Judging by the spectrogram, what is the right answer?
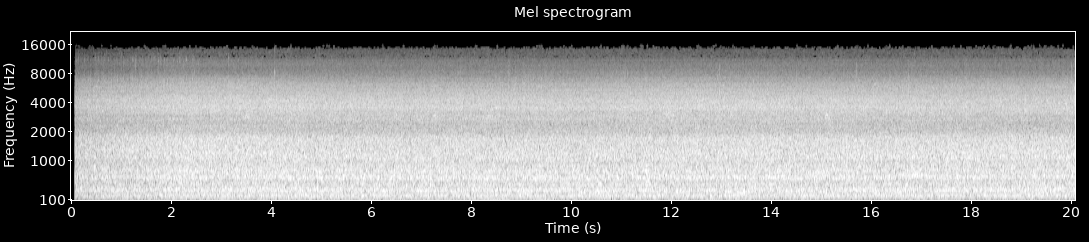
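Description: Waterfall rushing: a steady, even rush of falling water that fades in over the first two seconds.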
